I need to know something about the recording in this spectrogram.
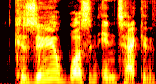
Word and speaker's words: Kazuya: say tomato tomato anyway you've been pronouncing it like it's kazoo and then with the yacht at the end it is not kazoo there is no kazoo i like kazoos anyway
